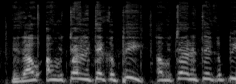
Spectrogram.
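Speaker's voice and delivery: put-on Spanish accent, struggling, halting English. Retelling what a man who got off his bike said, in a spanish accent. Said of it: "That's what the accent sounds like".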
